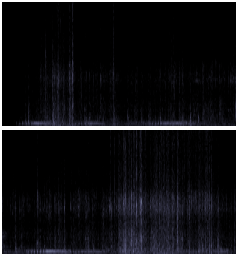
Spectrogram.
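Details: White racing homing pigeons cooing: low, throaty coo phrases repeated roughly every two seconds, with sharp clicks, scratching and shuffling noises throughout and a brief louder clatter near the end.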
